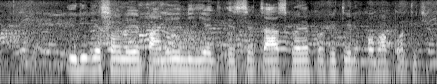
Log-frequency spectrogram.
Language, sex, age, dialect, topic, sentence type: Bengali, male, 18-24, Western, agriculture, statement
